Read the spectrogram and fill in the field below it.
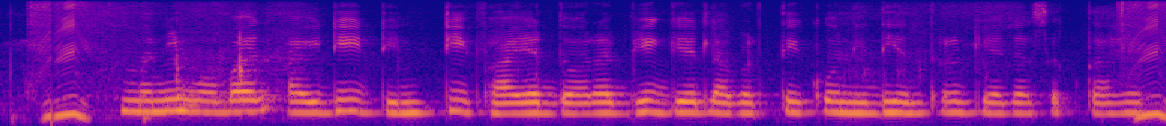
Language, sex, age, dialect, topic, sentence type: Hindi, female, 18-24, Kanauji Braj Bhasha, banking, statement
